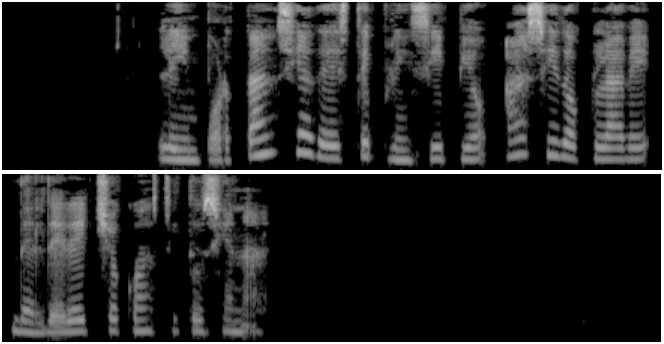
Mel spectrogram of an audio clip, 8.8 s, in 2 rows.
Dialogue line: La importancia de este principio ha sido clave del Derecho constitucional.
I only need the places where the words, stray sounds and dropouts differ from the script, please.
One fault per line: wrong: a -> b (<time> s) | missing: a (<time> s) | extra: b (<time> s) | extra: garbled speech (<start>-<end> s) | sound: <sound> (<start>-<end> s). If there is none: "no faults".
no faults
